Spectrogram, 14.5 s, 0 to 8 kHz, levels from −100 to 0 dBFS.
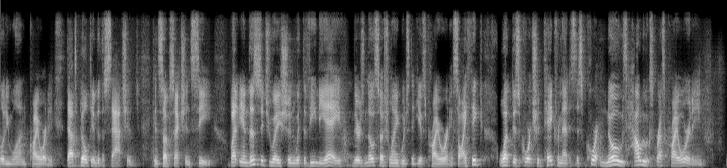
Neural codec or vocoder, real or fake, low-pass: codec, 16 kHz, 1 kbps, X-Codec, HuBERT features, trained on LibriSpeech; fake; 7.2 kHz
